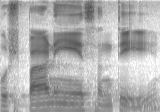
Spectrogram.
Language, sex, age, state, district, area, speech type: Sanskrit, male, 30-45, Karnataka, Shimoga, rural, spontaneous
